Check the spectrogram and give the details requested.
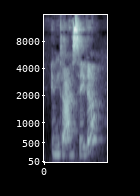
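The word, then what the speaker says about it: Indiecita: Indicedar? Indicedar. I think they're Or indie cedar? Like the word indie? yeah, it's from Peru. So it's Indie cedar.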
